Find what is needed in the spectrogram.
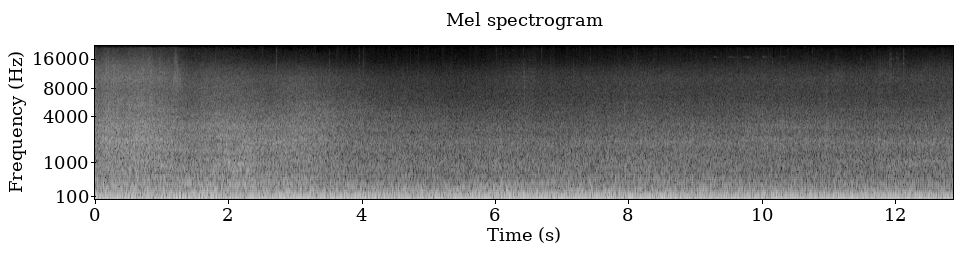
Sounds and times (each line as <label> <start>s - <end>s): rain 0.0s - 12.8s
